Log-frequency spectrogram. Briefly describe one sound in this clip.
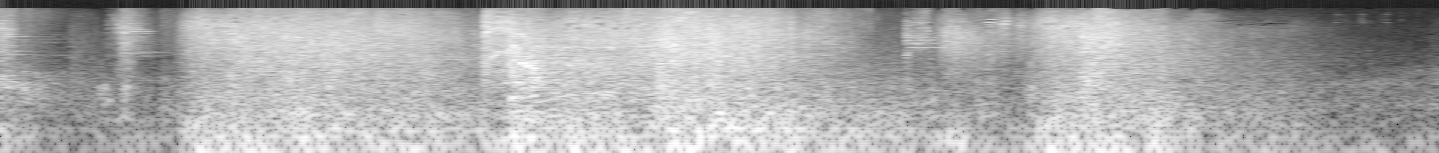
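Lightning spells crack and zap in a video game battle.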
